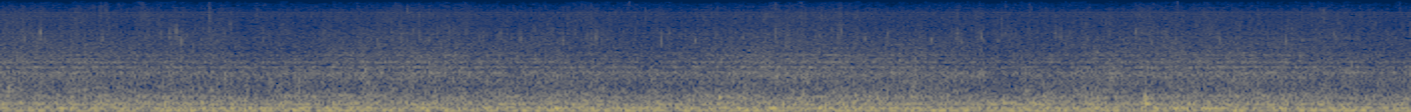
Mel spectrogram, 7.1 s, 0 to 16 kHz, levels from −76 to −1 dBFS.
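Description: No technical faults are audible.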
